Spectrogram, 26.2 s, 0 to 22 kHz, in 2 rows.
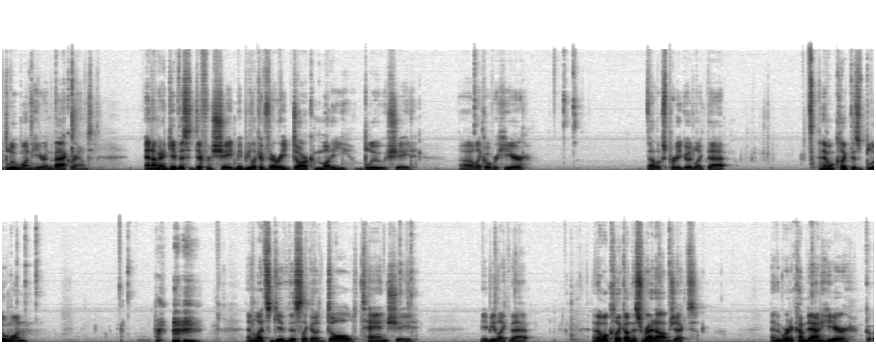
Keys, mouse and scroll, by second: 1.2 1, 3.4-7.4 drag, 8.6 click, 13.6 click, 15.2-17.4 drag, 19.3 click, 23.1 click, 25.4-26.1 drag.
